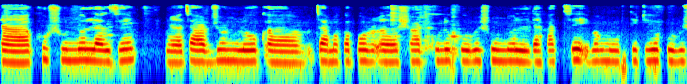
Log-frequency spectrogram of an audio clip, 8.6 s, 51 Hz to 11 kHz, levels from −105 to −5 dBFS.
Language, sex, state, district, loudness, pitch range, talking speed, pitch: Bengali, female, West Bengal, North 24 Parganas, -18 LUFS, 220-230 Hz, 125 wpm, 225 Hz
